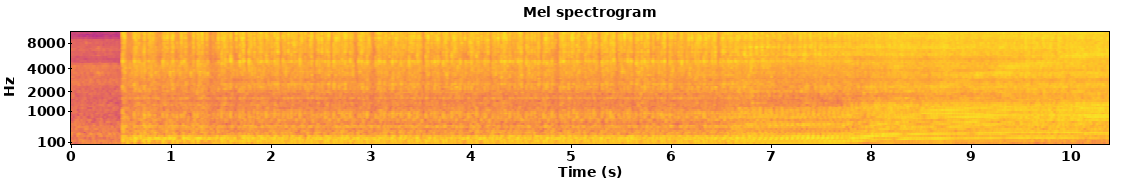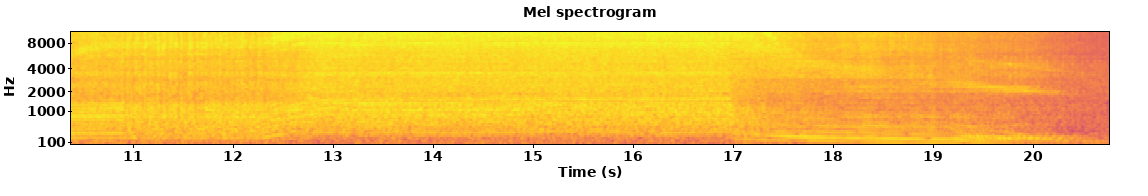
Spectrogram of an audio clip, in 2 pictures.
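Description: A twin-turbo LS 429 engine in a Noonan Chevy II runs on a dyno at 16 pounds of boost. It idles, then revs up hard and holds a loud, roaring full-throttle pull before dropping back off.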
